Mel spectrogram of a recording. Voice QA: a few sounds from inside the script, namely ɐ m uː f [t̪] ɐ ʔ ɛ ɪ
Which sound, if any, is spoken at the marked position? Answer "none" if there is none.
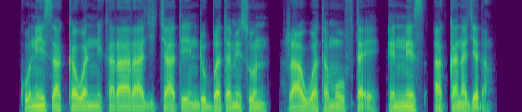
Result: t̪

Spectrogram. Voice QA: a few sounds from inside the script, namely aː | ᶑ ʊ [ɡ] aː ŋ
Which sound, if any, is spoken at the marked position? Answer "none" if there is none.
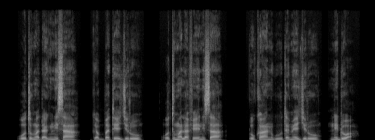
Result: k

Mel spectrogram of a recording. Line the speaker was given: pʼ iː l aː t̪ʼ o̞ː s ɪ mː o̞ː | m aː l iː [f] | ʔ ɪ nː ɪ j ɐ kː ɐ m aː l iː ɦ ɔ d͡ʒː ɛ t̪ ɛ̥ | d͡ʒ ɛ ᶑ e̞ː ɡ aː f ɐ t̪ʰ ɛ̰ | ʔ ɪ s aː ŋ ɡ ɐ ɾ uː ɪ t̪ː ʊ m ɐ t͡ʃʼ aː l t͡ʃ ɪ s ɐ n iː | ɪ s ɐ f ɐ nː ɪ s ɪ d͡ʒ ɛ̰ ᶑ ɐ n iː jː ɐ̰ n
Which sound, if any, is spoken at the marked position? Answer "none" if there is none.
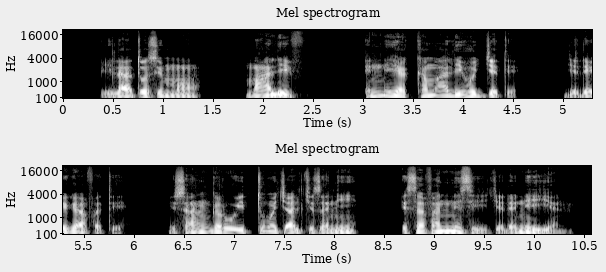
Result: f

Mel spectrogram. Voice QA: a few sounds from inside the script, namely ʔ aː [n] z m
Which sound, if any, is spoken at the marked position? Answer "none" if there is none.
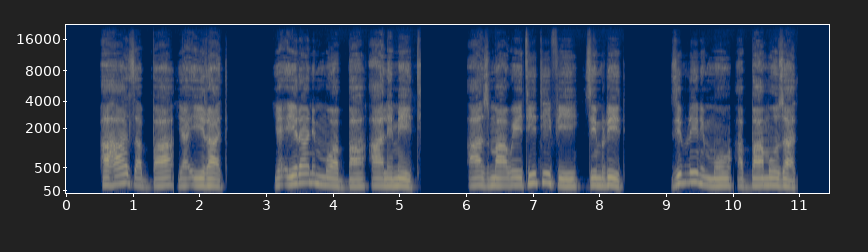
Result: none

